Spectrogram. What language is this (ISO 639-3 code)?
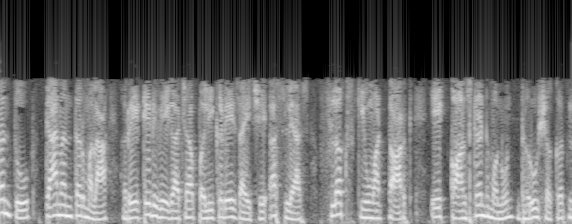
mar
